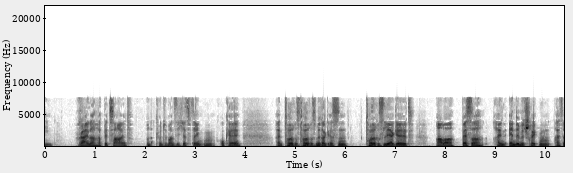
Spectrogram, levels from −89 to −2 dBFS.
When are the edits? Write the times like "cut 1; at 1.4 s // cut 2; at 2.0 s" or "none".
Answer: cut 1; at 2.2 s // cut 2; at 2.9 s // cut 3; at 5.1 s // cut 4; at 8.3 s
